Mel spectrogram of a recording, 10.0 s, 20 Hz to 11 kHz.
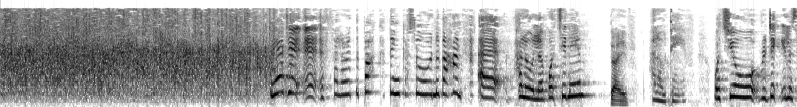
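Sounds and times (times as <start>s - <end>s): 
audience applause: 0.0s - 3.7s
speech: 3.4s - 9.9s.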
